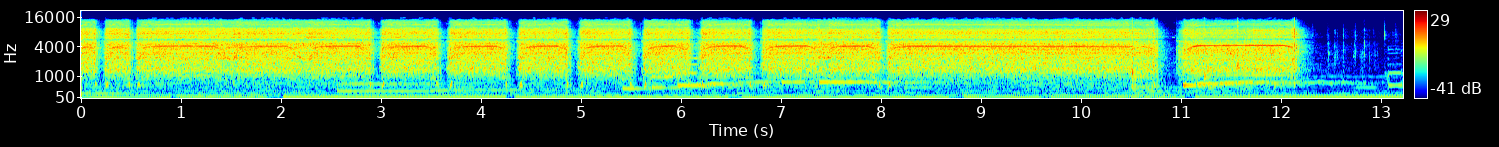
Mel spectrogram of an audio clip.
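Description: Electric drill running in repeated short pulses, its high whine starting and stopping every second or so over a steady hiss. It cuts off about a second before the end, leaving background music.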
